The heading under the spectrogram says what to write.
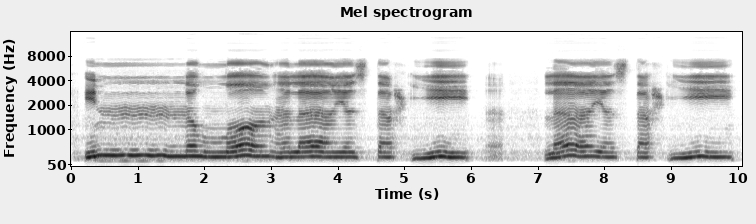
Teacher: ketika kita berhenti di sini maka y-nya cukup kita baca satu ayunan atau dua harkah · maka yi-nya cukup kita baca 1 ayunan atau 2 harokat. Baru ketika hamzahnya ini kita baca, kita ikutkan dalam pembacaan atau kita wasol, maka yi-nya ini yang kita panjangkan atau harus kita panjangkan sebanyak 4 harokat, 4 ketukan.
